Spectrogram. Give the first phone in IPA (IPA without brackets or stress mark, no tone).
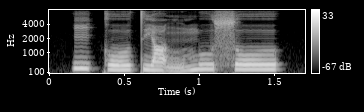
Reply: i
